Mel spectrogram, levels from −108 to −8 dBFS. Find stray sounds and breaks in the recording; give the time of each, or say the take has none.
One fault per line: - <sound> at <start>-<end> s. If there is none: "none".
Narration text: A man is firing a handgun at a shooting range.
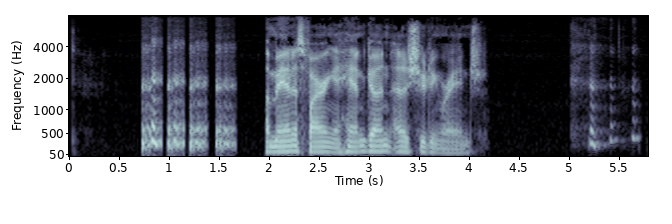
- laugh at 0.7-1.7 s
- laugh at 5.0-5.7 s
